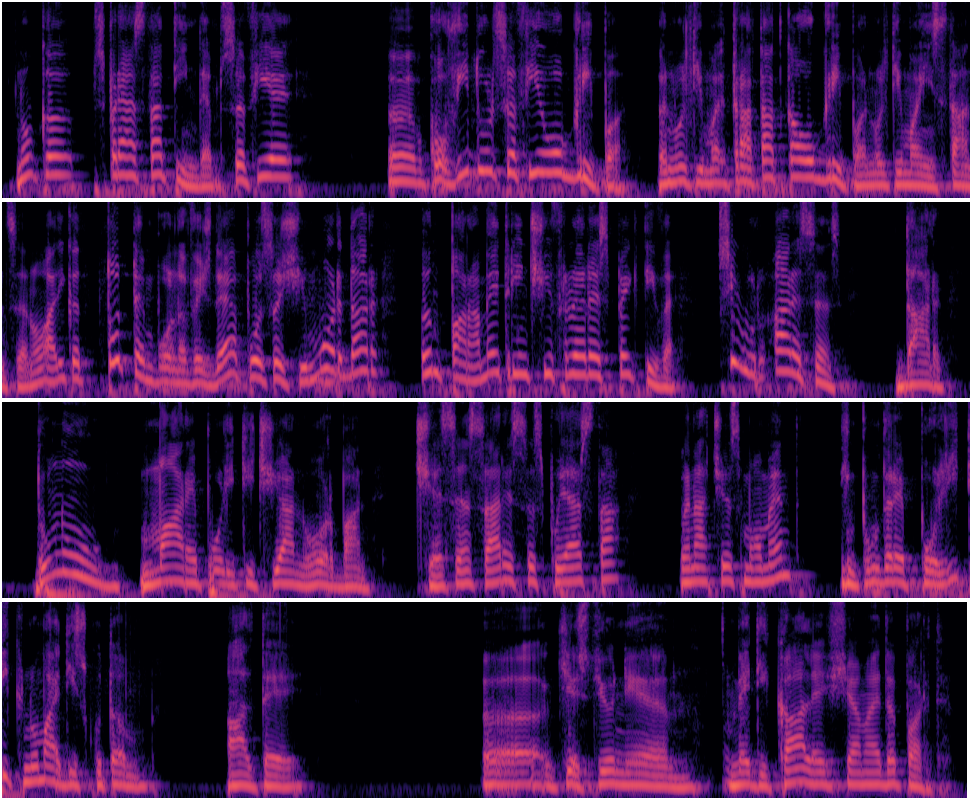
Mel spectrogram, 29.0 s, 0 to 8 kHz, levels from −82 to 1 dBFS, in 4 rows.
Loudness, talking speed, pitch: -35 LUFS, 145 wpm, 150 Hz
